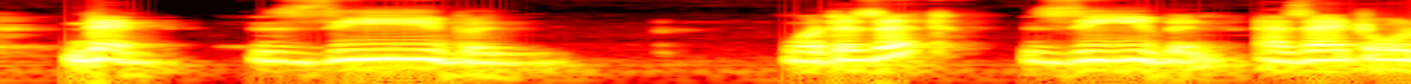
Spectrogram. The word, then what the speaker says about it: sieben: I E है तो E की आवाज आएगी और E I की आवाज आ रही है तो I की आवाज आएगी. अगर E I कहीं लिखा हुआ है तो I की आवाज, I E कहीं लिखा हुआ है तो E की आवाज. So sieben.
